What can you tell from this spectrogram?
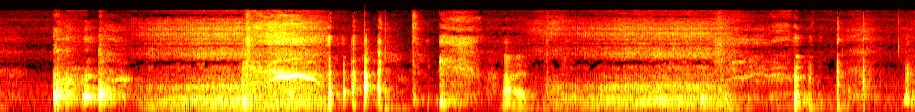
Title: Drunken friend snoring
